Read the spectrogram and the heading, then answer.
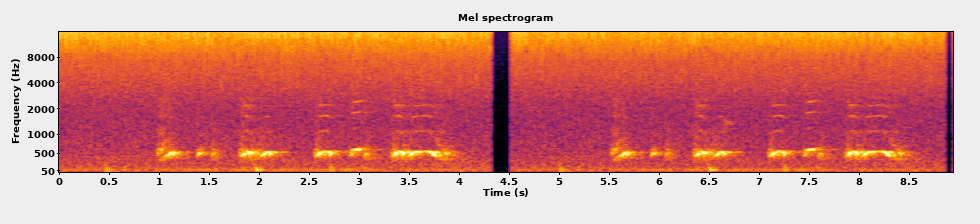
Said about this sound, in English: This was obviously way too easy for this crowd, so it was a barred owl, as many of you noted. And owls use hooting as communication to convey several different messages. It could be to claim a territory and fend off any would-be intruders.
